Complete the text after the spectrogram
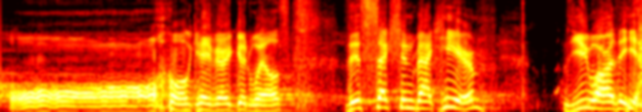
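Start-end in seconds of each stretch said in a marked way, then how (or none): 0.1-1.9 low, long droning whale moan; sustained low whale "oh"; whale call. Shown as a demonstration. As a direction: lead the group in a deep whale drone. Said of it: "Let's hear the whales".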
